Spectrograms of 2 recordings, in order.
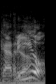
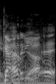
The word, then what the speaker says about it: Carrillo: I gotta say, I appreciate the pronunciation. Carrillo. Yeah. Hey, Carrillo. A roll that R pretty well.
